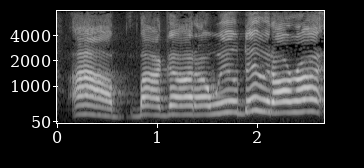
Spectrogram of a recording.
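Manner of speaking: put-on, laid-on rural country-boy accent. Retelling a churchgoer who is asked to come up and pray: country boy voice. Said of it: "country boy".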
